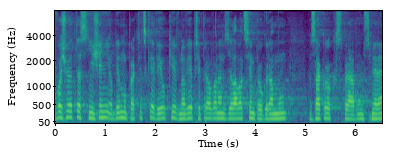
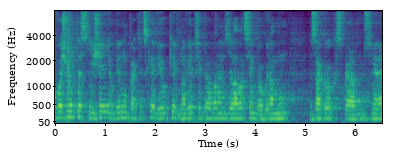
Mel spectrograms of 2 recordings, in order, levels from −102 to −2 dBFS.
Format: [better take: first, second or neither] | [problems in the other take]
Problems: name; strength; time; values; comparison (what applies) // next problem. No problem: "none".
first | background sound (Gunshot, gunfire); 17 dB below the speech // room echo; dies away in 0.3 s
